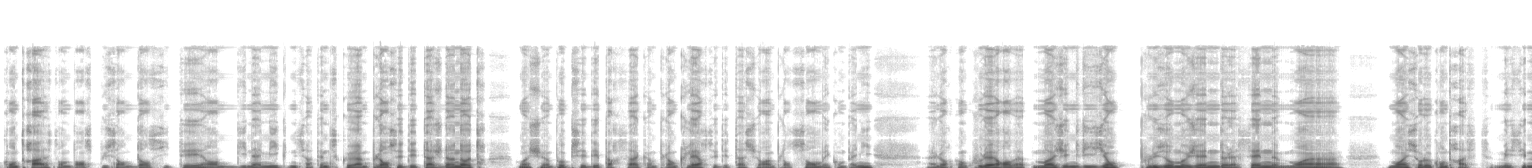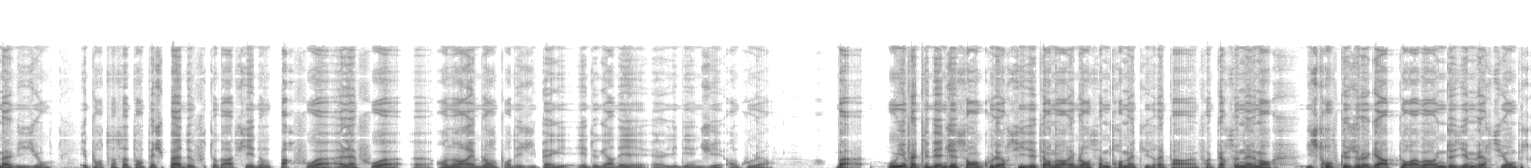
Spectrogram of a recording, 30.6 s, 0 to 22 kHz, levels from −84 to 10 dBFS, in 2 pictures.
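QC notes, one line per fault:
Throughout: imaging from sample-and-hold upsampling. The speech was raised from 8 kHz to 44.1 kHz by repeating each sample with no smoothing, so mirrored copies sit above the original band, the first spanning 4 to 8 kHz at about 19 dB below the signal. Unlike steady hiss, this metallic fizz rises and falls with the voice, and its lowest copy moves opposite to the pitch.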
